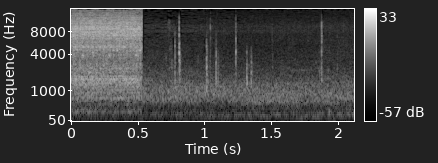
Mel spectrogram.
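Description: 2014 Chevrolet Tahoe's 5.3-litre V8 idling under the open hood, a steady even running noise. About half a second in it cuts off abruptly, leaving quieter background with a few faint clicks.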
